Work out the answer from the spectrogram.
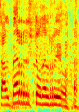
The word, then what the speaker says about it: Alberto Del Rio: Well, but you got to do it like Ricardo used to do it. You need to roll your R's, Alberto Del Rio.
